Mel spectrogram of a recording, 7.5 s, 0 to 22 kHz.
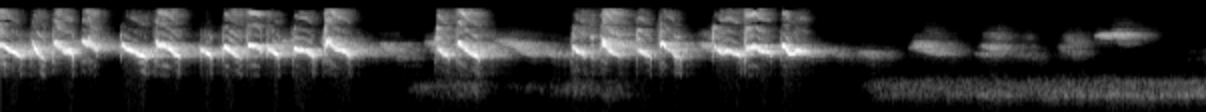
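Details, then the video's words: White-rumped shama performing "sing buka" song on 29 August 2021: a continuous five-second stream of fast, loud chattering and whistled notes, then a few soft, scattered high whistles over faint low background noise. "Puteh Raja Sing Buka"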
